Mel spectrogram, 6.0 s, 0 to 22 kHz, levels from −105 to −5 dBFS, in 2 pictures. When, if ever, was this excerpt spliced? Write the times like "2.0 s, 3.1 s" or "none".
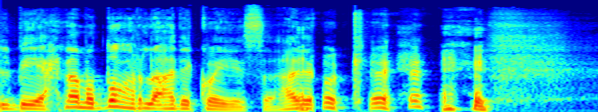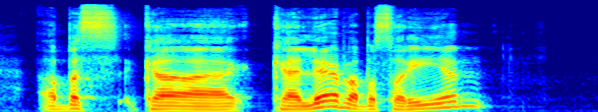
1.6 s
